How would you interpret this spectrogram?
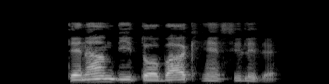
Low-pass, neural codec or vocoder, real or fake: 7.2 kHz; none; real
